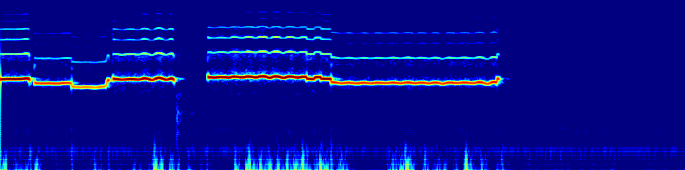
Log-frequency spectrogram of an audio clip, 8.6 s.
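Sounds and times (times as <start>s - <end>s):
bone flute melody: 0.0s - 6.4s.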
